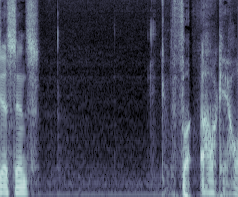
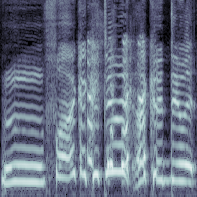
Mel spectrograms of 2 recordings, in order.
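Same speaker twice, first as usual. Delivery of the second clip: much higher, louder, giddy; excited squeal; 4 dB louder than usual. Real, not acted. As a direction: squeal with real relief. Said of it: "I chickened out".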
